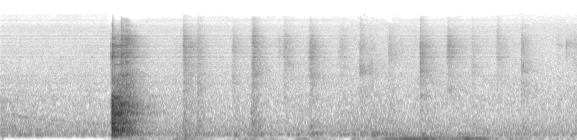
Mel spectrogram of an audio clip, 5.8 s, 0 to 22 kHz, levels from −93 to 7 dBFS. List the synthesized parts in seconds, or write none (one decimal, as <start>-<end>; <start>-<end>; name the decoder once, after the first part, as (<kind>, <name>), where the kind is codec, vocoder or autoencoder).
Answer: 0.0-3.5 (autoencoder, DAC-VAE); 4.0-5.1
